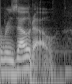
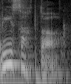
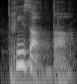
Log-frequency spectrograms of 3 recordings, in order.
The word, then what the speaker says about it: risotto: restaurant, don't order a risotto, order a risotto, risotto. The S is almost just dancing off of your tongue, risotto. And I must say, I'm quite partial to a risotto al funghi.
